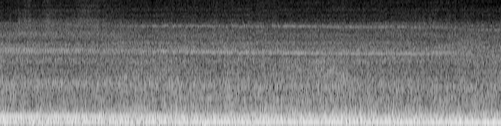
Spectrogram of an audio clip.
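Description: Sportbike engine running at a steady, fairly high rpm while riding, its pitch easing down slightly, over a constant rush of wind and road noise.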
